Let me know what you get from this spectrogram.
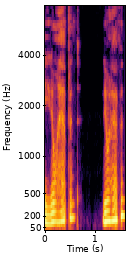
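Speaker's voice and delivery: whispered speech. Speaker telling a listener about working overtime, whispering with a sore throat. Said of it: "I'm sorry I'm whispering".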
